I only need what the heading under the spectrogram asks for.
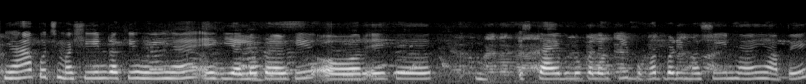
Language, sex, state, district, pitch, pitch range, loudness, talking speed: Hindi, female, Haryana, Jhajjar, 270 Hz, 260-285 Hz, -16 LUFS, 165 wpm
